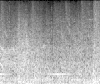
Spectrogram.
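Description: A blaster fires a laser shot.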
